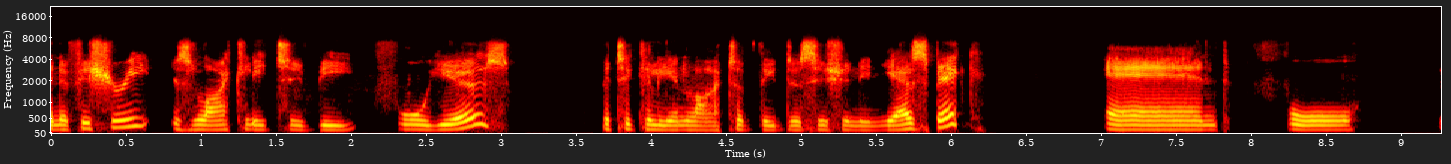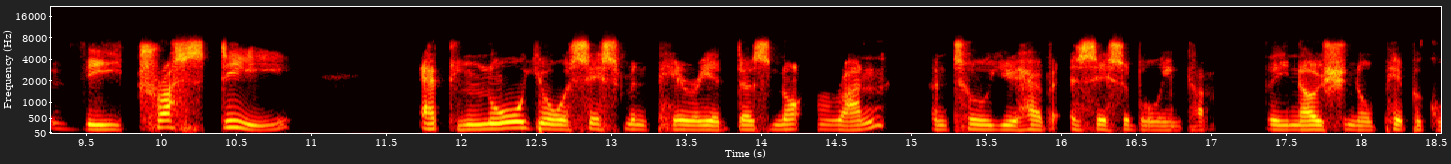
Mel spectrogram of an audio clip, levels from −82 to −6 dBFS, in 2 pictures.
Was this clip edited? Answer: no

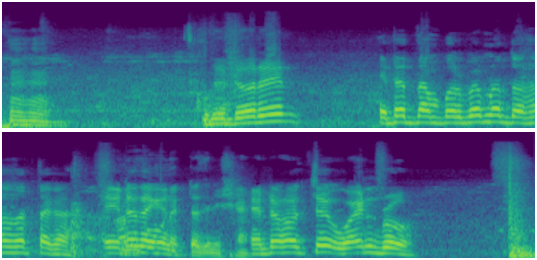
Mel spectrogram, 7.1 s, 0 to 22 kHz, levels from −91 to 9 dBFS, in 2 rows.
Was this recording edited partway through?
yes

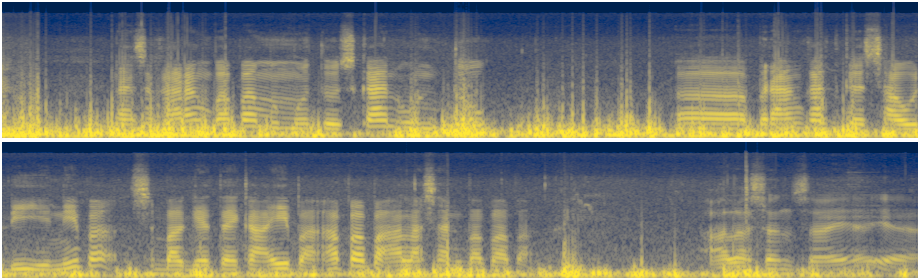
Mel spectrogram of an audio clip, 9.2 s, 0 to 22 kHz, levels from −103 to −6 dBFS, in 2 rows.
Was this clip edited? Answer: no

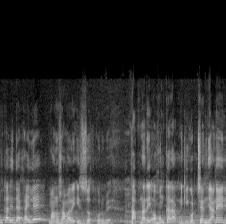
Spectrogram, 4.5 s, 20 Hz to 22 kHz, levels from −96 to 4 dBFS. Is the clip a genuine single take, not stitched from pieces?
no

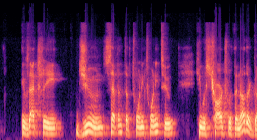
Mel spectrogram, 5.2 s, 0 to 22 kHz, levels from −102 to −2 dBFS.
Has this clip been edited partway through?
no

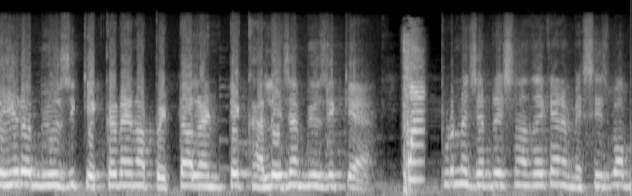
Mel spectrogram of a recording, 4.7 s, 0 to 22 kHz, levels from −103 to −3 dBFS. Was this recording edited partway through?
yes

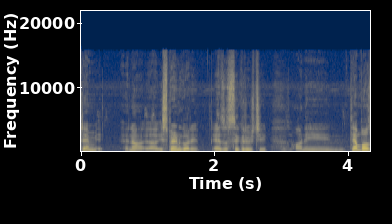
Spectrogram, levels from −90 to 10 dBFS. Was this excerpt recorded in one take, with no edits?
yes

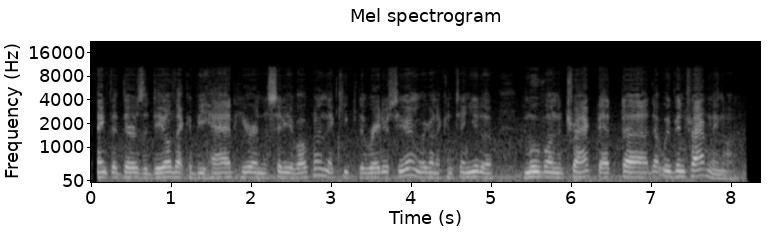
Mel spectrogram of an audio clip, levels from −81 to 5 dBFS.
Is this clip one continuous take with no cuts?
yes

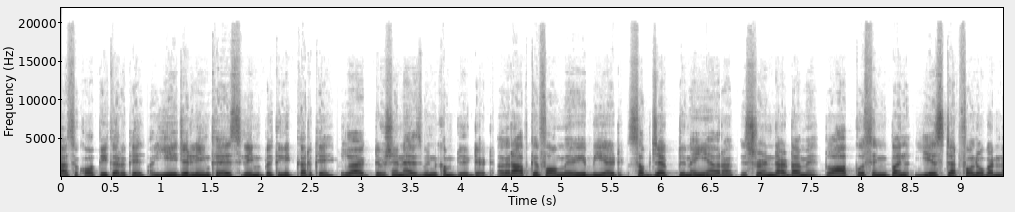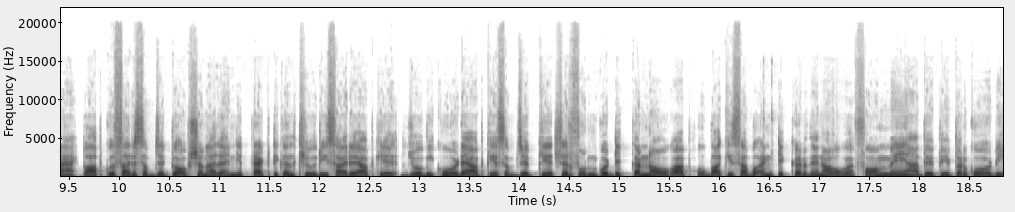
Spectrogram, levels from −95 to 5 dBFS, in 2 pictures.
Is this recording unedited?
no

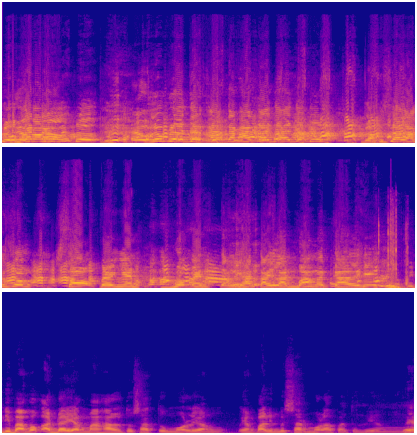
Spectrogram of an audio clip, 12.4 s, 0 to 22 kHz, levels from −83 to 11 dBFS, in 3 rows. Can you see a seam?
yes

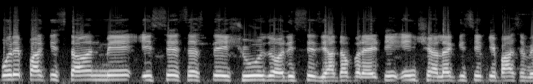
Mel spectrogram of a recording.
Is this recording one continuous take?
yes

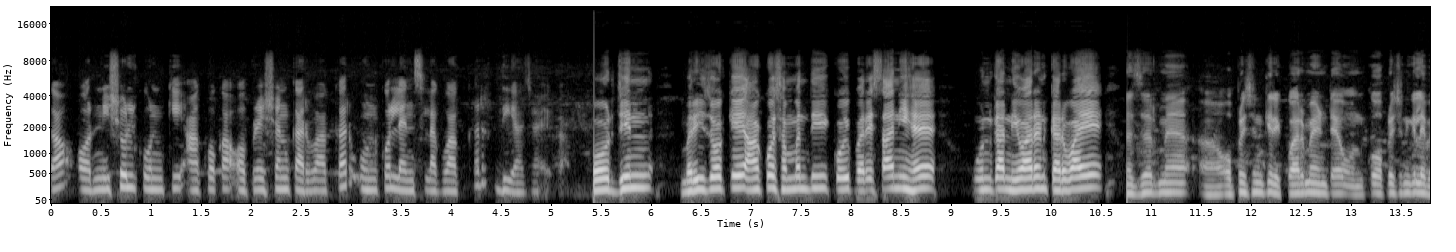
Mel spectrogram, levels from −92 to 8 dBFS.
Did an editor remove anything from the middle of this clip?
yes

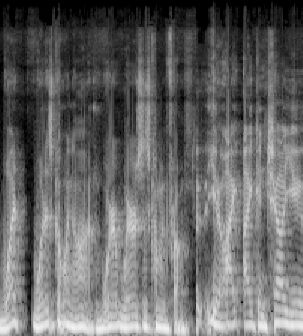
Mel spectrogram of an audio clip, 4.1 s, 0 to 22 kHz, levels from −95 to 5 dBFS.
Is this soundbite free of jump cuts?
no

